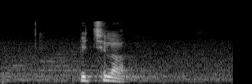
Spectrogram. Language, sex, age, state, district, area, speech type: Hindi, male, 30-45, Madhya Pradesh, Hoshangabad, rural, read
